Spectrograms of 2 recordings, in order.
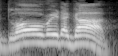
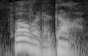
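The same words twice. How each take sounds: First: Glory to God louder and slow, stressing God; emphatic praise. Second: Low, soft murmured Glory to God; quiet praise. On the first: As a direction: proclaim Glory to God slowly and boldly. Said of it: "That's an attitude that says". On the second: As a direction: say Glory to God softly under your breath. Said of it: "That's the attitude that we should come in with". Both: Shown as a demonstration.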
